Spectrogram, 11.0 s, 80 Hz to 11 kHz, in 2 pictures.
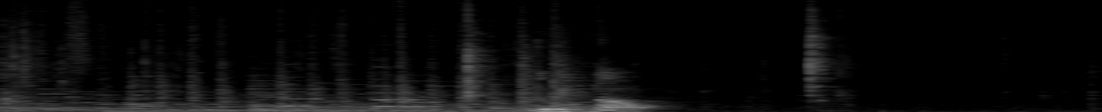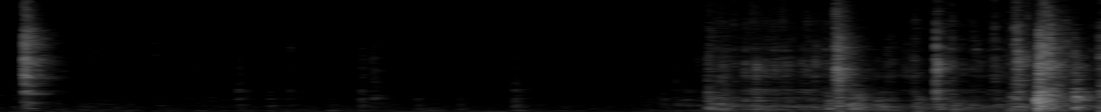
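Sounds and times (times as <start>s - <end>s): toy helicopter rattling clatter: 8.9s - 11.0s.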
